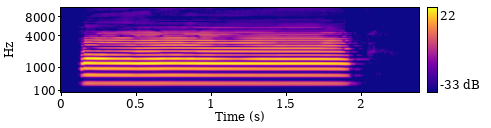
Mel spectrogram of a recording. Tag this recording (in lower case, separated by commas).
woodwind instrument, music, musical instrument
